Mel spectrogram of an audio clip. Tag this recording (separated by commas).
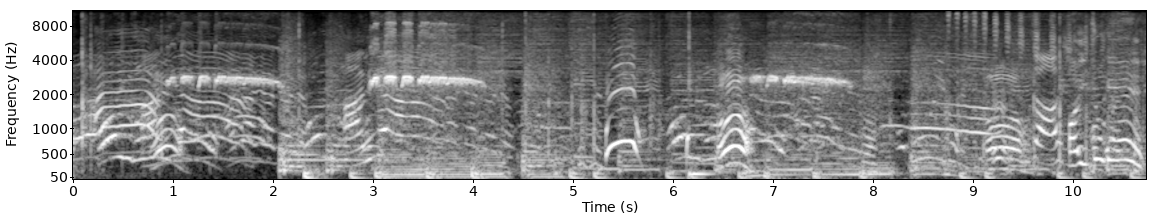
eagle screaming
